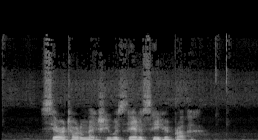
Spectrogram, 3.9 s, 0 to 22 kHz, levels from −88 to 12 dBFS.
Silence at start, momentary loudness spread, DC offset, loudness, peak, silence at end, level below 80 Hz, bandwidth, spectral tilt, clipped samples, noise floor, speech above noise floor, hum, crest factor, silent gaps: 0.65 s; 11 LU; under 0.1%; -23 LUFS; -8 dBFS; 0.85 s; -50 dBFS; 17 kHz; -5 dB/octave; under 0.1%; -56 dBFS; 33 dB; none; 18 dB; none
